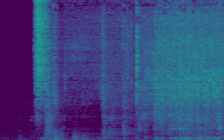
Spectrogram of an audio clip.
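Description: A bathroom sink faucet, freshly coated with Rust-Oleum Tub & Tile spray paint, is turned on after a quiet start, sputtering briefly before settling into a steady nearby stream of running water.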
